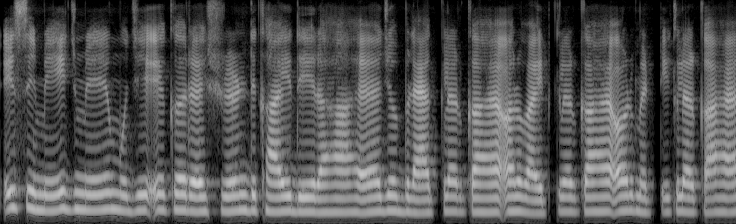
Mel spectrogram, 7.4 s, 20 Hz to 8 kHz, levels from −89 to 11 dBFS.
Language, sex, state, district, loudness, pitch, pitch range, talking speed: Hindi, female, Odisha, Khordha, -19 LUFS, 195 Hz, 185-205 Hz, 205 wpm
